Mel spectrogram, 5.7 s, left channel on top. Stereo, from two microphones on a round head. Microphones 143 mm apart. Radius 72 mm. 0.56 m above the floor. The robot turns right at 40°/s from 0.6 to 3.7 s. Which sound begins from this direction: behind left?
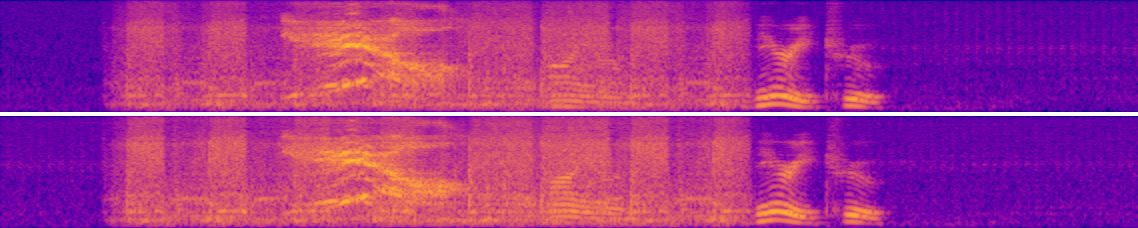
A shout, at 1.4 s.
